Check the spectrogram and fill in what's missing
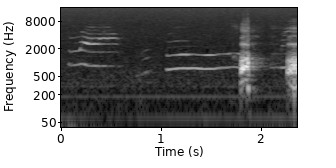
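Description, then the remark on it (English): A voice imitates a newborn mouse's cry with thin, high, squeaky whines: a wavering squeal, then a longer steady one, followed by two short breathy bursts, fairly quiet. “Oh, I can't do Baby Mouse very well.”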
